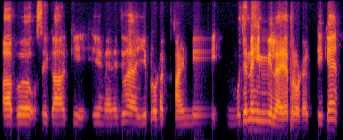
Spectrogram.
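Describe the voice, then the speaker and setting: A man's voice: mid-range voice, steady tone, fairly quick, a bit bright, dry recording, poor audio. A young man, walking viewers through an online course tutorial in a casual, chatty way and often adding "theek hai" as a filler. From Pakistan. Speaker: online business course instructor. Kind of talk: casual screen-recorded tutorial.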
